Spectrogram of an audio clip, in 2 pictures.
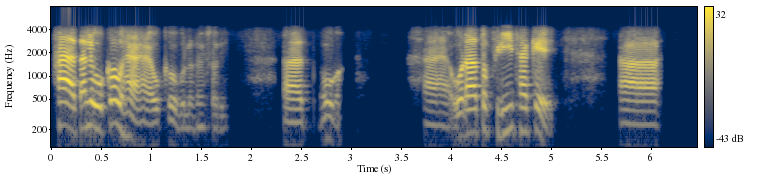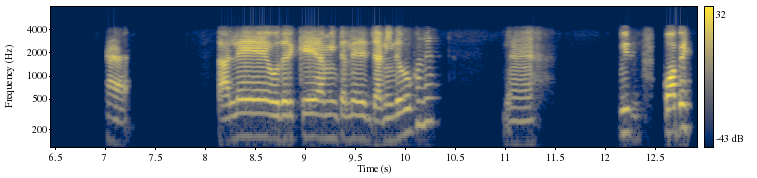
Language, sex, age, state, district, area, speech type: Bengali, male, 18-30, West Bengal, Kolkata, urban, conversation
